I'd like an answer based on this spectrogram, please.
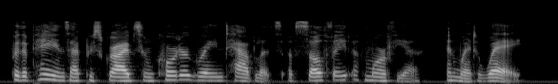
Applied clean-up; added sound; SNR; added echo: none; none; none; none.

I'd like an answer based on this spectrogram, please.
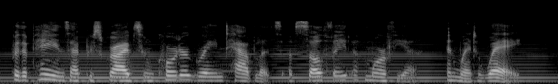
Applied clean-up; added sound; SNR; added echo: none; Bowed string instrument; 13 dB; none.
